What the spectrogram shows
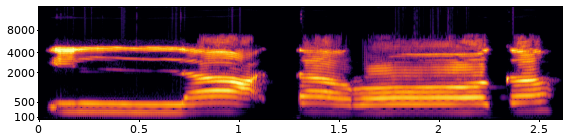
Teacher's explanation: تا کو باریک پڑھیں گے، را کو اوپر پڑھیں گے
